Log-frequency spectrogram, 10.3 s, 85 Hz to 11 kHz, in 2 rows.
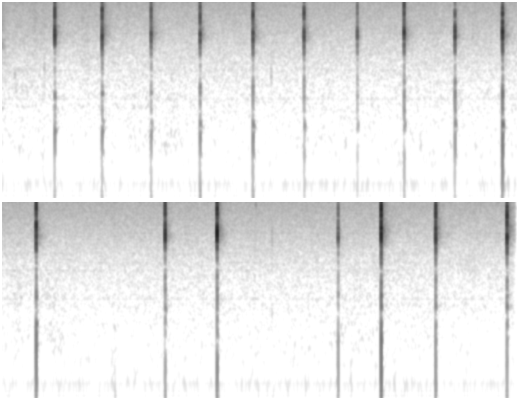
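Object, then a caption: Plastic lotion bottle. A white plastic lotion bottle with a blue cap is held by the body while its cap and sides are tapped slowly with a fingertip and nail. About 17 short, bright, dry clicks fall at a steady, unhurried pace, each dying away almost instantly, with a pause after the middle. A faint, steady low hum sits underneath.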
